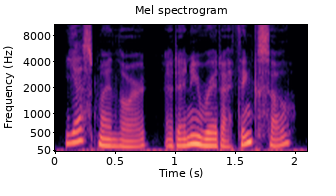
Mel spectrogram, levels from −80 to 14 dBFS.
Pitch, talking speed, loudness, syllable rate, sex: 185 Hz, 255 wpm, -16 LUFS, 5.8 syllables/s, female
